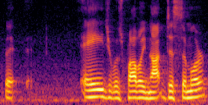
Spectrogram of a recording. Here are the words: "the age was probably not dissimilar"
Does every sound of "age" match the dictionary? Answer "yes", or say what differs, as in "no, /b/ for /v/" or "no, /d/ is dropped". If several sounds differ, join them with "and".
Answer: yes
